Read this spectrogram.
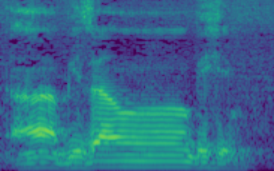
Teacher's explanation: dengung pada kadar dua harakat nun mati bertemu dengan huruf ba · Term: Iklab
